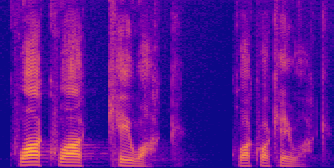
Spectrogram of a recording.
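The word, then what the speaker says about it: Kwakwakaʼwakw: rejoicing we who are kawaka waka oh i need to make sure i say it right i had it so good before i had to say it quack quack walk okay that's the name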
